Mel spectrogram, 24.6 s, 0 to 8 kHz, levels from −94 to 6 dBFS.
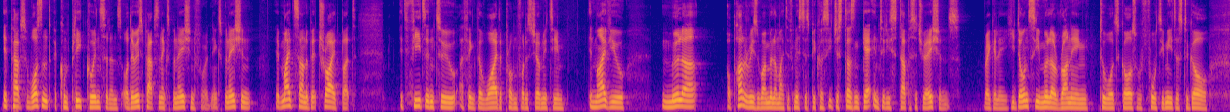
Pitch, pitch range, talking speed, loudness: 135 Hz, 125-145 Hz, 180 wpm, -21 LUFS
